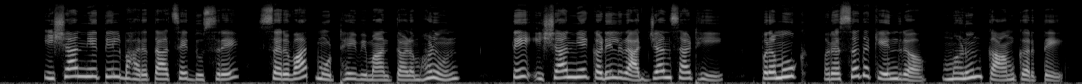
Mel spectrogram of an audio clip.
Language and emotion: Marathi, neutral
